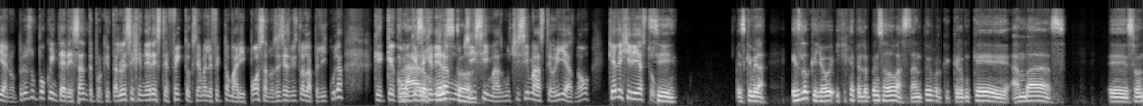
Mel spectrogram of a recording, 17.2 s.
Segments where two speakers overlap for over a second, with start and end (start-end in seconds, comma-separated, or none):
6.0-7.2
